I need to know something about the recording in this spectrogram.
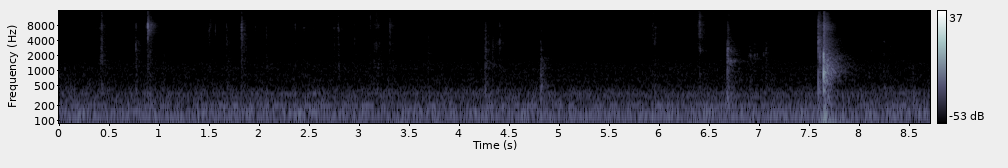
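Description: Faint handling of trading cards on a table: scattered soft clicks and taps, with a sharper click near the end, over a low room hum.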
